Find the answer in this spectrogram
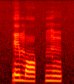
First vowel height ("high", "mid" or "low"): mid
